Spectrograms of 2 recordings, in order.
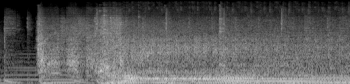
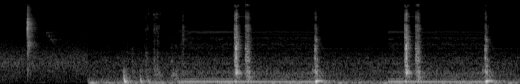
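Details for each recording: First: Vauxhall Astra VXR (Astra H Mk5) with a sticky starter that engaged without turning the engine: quick starter whir, engine catches at once and revs to a steady, even run; clean normal start. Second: Vauxhall Astra VXR (Astra H Mk5) with a sticky starter motor; repeated sharp clicks with whirring spin about every 1.7 seconds, engine never turns over: starter engaging but not cranking, new starter ordered.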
